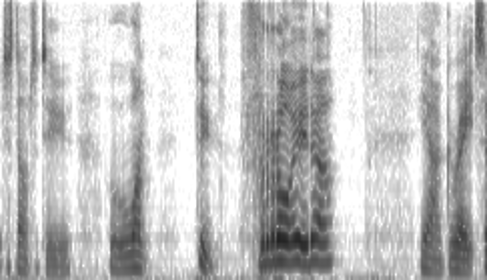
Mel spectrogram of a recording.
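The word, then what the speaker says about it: Freude: so it's i suppose if i was to spell it in english you the f-r-o-i-d-e-r maybe the main thing is the vowel is an oi not too kind of oi kind of from east london but uh freud nice round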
